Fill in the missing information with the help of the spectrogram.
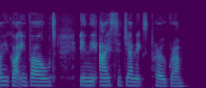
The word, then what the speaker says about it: Isagenix: Now, have I pronounced that right? Because I've not heard of this before. So it's Isagenix. – Yeah, absolutely. Isagenix. Yep, you got it right.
